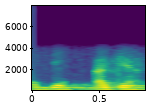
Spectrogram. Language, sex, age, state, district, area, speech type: Odia, female, 18-30, Odisha, Puri, urban, conversation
